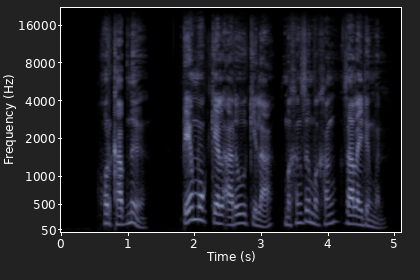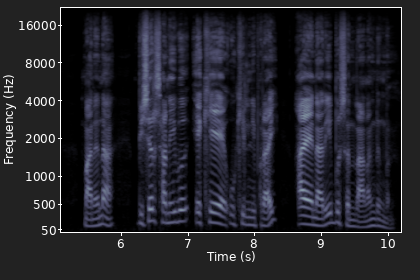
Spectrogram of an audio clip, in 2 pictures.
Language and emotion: Bodo, disgusted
